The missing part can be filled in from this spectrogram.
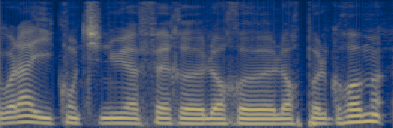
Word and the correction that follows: pogrom: voilà, c'est comme ça que ça a été qualifié par, par ces gens. que J'ai mal prononcé. Je pense. Vas-y. – Hein, leur pogrom Pogrom, pardon. J'ai rajouté un petit L.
